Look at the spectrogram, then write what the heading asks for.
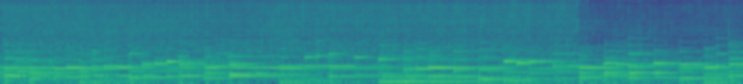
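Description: Chicken tenders sizzling in hot oil in a frying pan, an even hiss that drops away about six seconds in, under background music with a slow melody.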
